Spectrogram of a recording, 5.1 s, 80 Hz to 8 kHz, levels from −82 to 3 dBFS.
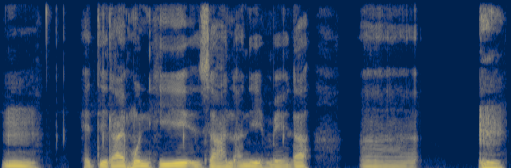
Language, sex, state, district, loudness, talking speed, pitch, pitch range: Mizo, male, Mizoram, Aizawl, -17 LUFS, 130 wpm, 95 Hz, 90-100 Hz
